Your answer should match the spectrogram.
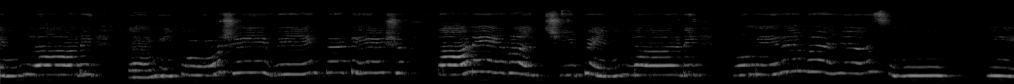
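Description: A girl singing solo, a melodic line with long held notes, in phrases of about three seconds broken by short pauses for breath.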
